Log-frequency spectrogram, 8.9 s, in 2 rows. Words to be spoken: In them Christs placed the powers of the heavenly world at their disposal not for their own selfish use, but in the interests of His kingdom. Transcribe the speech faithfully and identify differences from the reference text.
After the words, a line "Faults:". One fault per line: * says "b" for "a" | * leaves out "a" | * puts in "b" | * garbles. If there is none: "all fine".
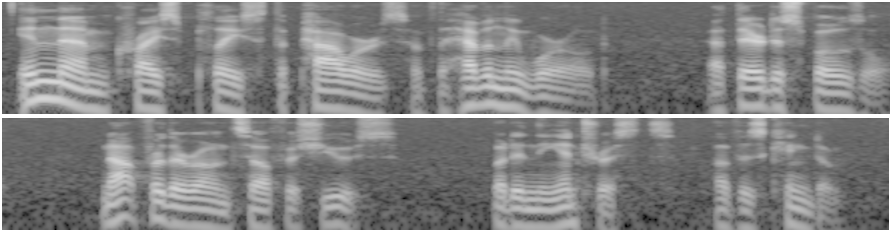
In them Christ placed the powers of the heavenly world at their disposal not for their own selfish use, but in the interests of His kingdom.
Faults:
* says "Christ" for "Christs"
